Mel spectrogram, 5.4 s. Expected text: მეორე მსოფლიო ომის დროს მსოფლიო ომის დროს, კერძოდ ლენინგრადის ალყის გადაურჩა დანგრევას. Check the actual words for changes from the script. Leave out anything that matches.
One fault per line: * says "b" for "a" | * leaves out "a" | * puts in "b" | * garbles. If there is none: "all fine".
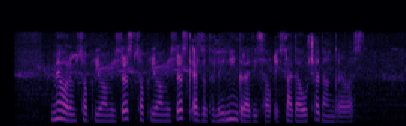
all fine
